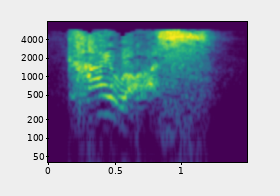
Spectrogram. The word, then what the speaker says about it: kairos: The word that is used here is pronounced kairos.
